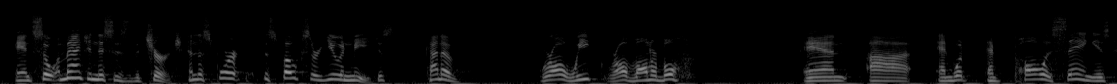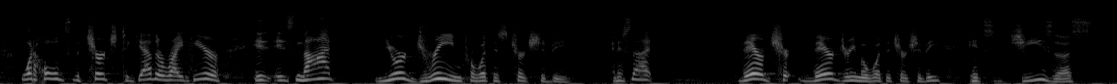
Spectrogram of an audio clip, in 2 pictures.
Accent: United States; as an American

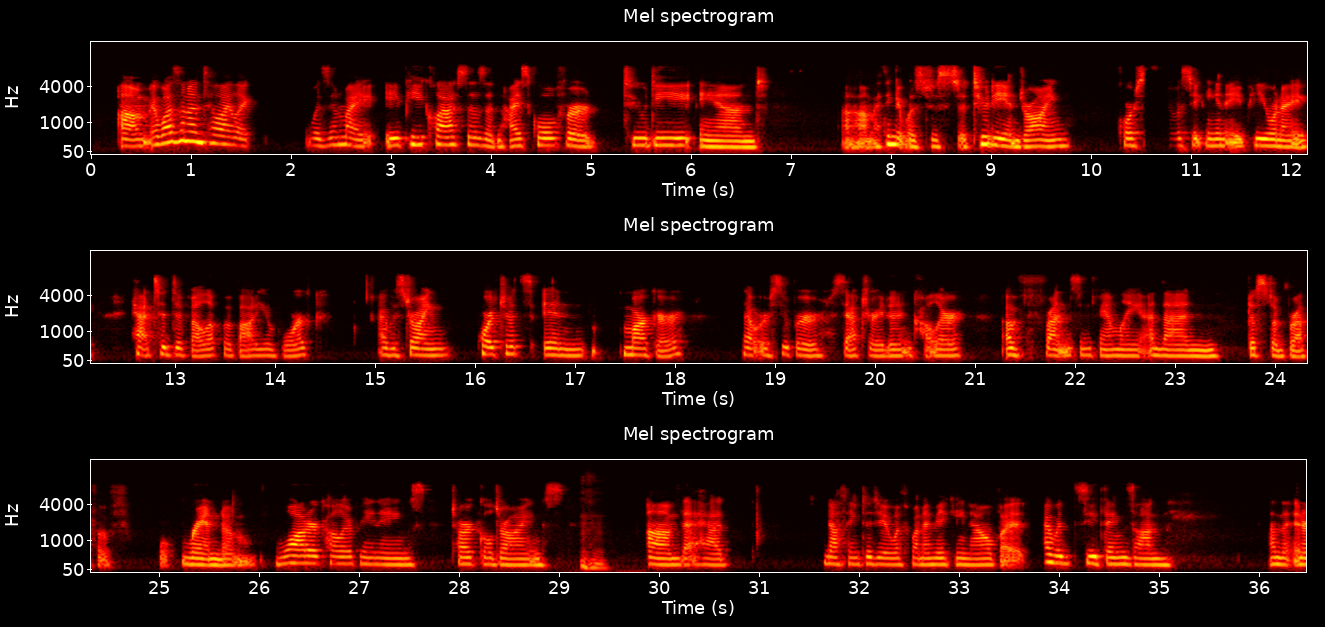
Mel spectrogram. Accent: Crystal Lake, Illinois, United States; now in McHenry, United States; Right now I'm in McHenry, Illinois, and I grew up in Crystal Lake, Illinois, so just moved a couple miles north

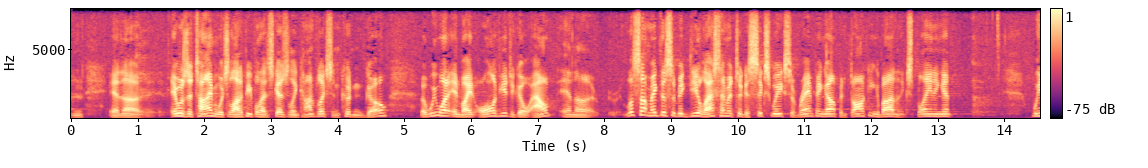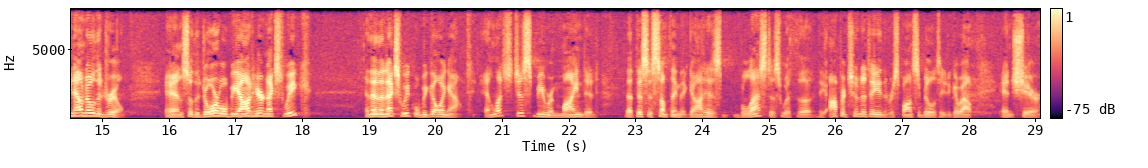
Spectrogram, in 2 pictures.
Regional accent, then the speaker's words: Sierra Vista, Arizona, United States; moved away; Sierra Vista, Arizona is right next to Fort Huachuca military base.

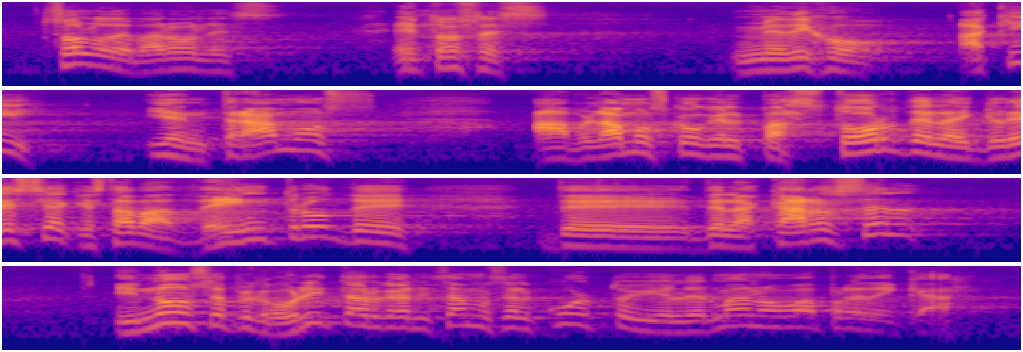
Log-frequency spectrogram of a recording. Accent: Guatemala; de Guatemala, un evangelista

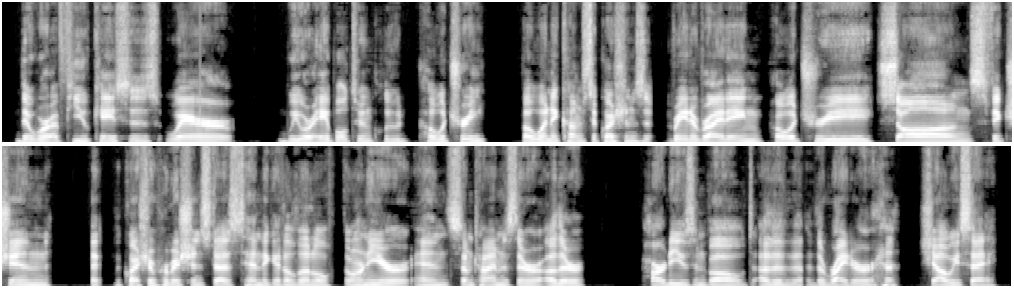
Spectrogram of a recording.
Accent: Indiana, United States; I grew up in Indiana and went to public school

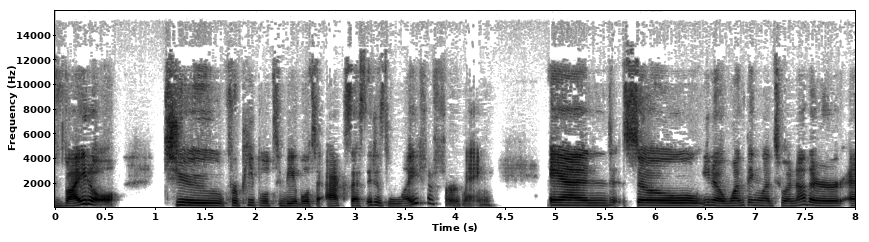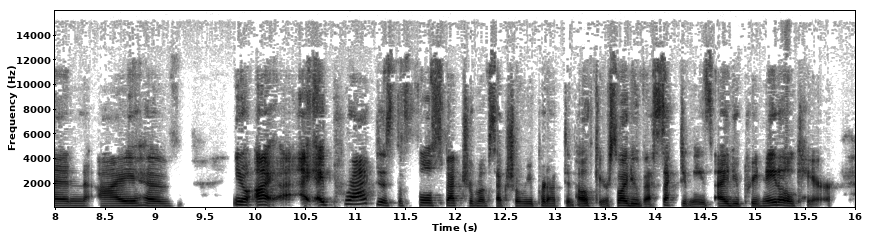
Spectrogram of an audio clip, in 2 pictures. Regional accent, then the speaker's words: United States; also born or lived in Brooklyn, New York; we were born, my siblings and I were born in the United States

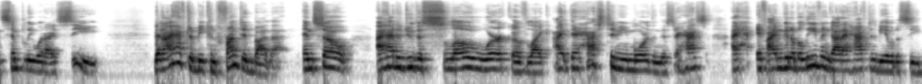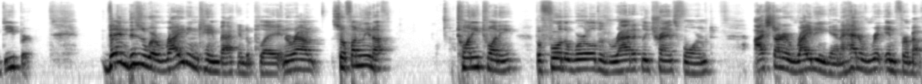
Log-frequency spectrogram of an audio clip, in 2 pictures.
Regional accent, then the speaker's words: New York City, New York, United States; born or raised there

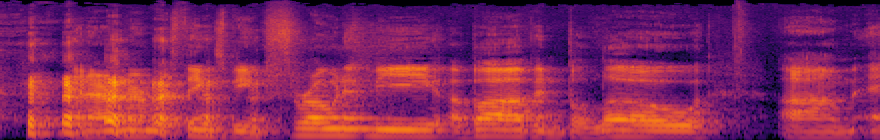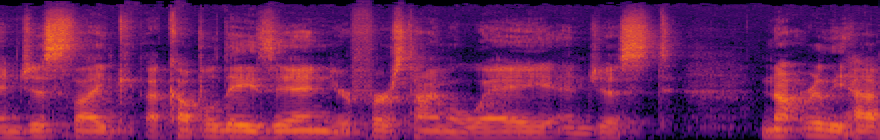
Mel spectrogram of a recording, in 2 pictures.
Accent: San Diego, California, United States; we grew up in San Diego

